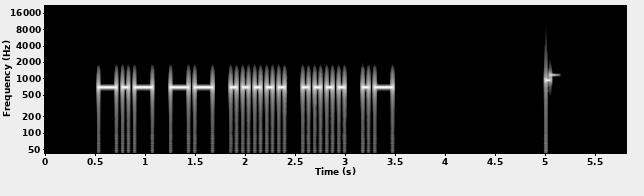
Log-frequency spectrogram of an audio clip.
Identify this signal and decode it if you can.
Morse code, heard as a keyed tone, about 20 wpm, 700 Hz. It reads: KM5HA
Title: USA Call Signs 20wpm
